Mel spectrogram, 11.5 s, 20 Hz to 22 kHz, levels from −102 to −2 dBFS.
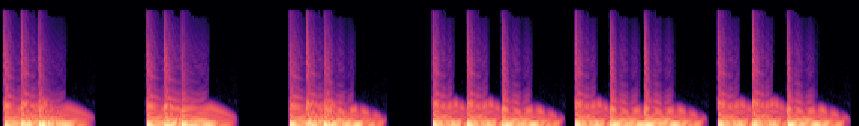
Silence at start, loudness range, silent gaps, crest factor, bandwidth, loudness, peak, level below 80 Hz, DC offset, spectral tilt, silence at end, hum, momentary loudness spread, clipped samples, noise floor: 0.05 s; 2 LU; 1.27-1.92 s, 3.17-3.83 s, 5.16-5.73 s, 7.53-7.63 s, 9.43-9.53 s; 16 dB; 11 kHz; -20 LUFS; 0 dBFS; -18 dBFS; 0.9%; -7.5 dB/octave; 0.15 s; none; 11 LU; under 0.1%; under -90 dBFS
